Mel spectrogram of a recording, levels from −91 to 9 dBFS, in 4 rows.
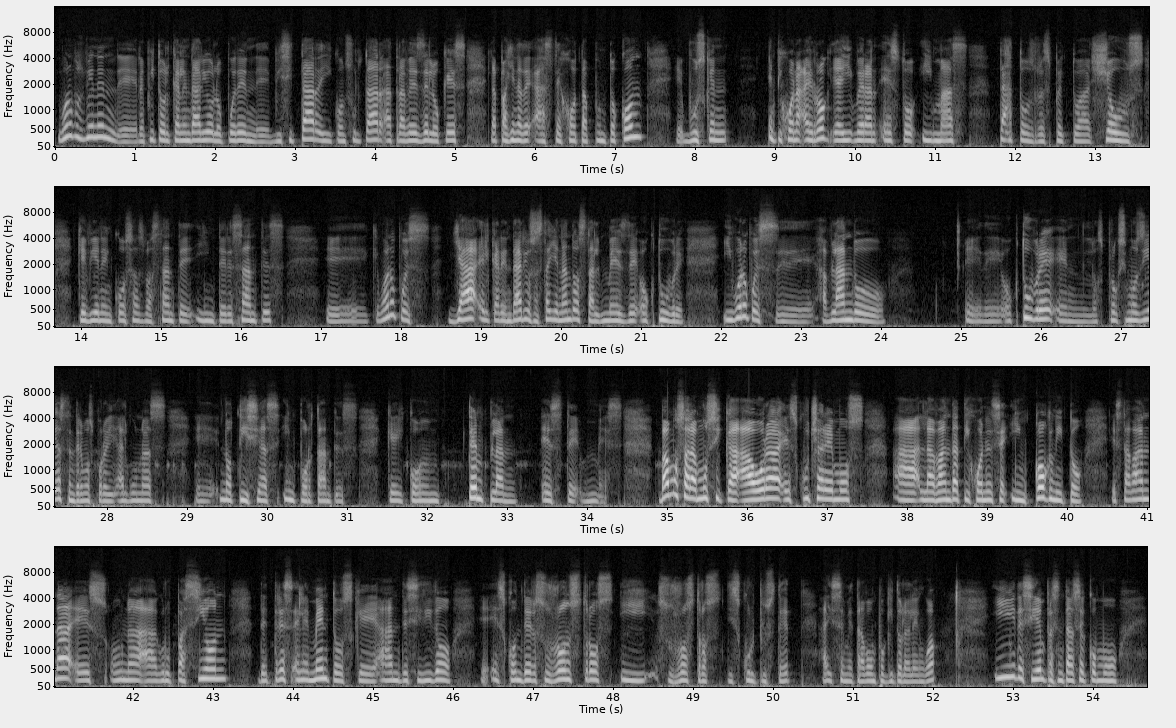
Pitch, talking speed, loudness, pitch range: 205 Hz, 135 wpm, -21 LUFS, 190-220 Hz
